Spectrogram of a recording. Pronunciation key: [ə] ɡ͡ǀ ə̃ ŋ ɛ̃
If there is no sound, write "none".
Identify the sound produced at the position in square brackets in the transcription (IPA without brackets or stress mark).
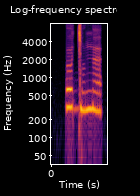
ə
